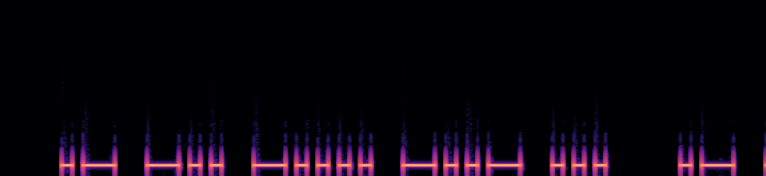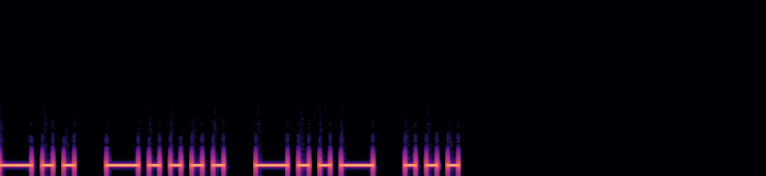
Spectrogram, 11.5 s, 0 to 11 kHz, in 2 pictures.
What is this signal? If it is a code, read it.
Morse code, heard as a keyed tone, about 15 wpm, 700 Hz. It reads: AD6XS AD6XS
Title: USA Call Signs Repeated 2x 15wpm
